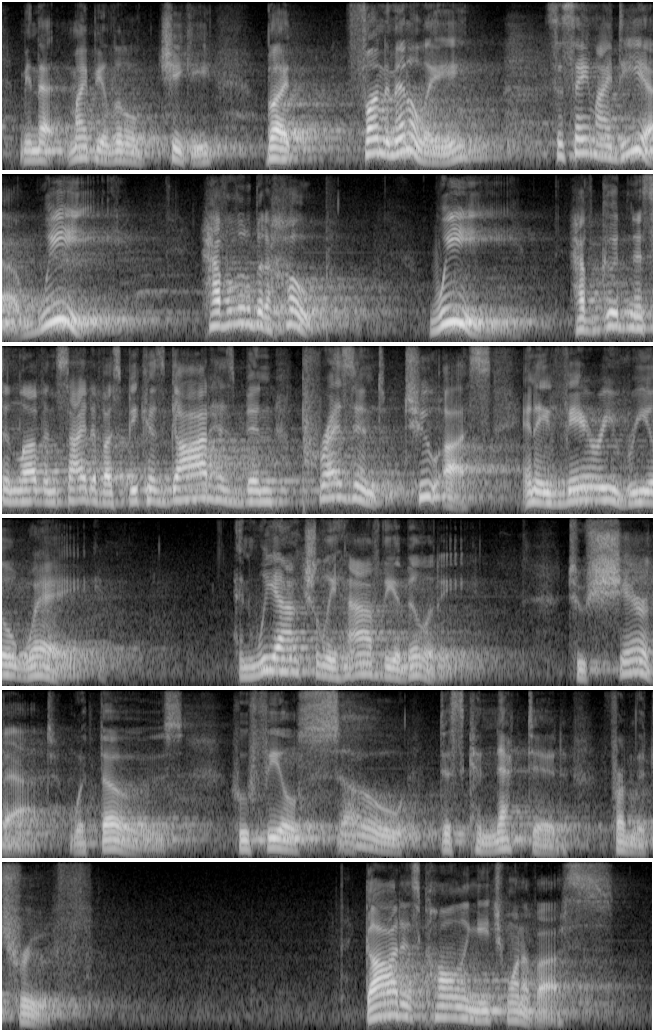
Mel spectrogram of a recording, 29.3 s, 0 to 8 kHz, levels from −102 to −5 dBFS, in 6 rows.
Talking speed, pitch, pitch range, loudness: 135 wpm, 160 Hz, 135-200 Hz, -29 LUFS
